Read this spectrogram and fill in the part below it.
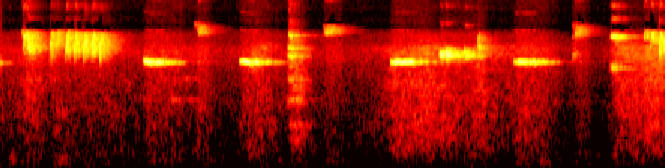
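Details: Sunbird singing actively: thin, level high whistles about a second apart, mixed with short sharp squeaks and a brief twittering run, in an otherwise quiet setting.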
